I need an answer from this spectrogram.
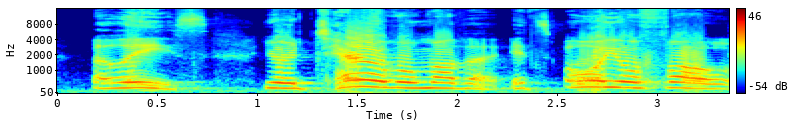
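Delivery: menacing, sinister monster-like voice. Narrator voicing a sinister voice speaking to a woman, sinister monster-like voice. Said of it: "Voice changes to a sinister, mon- monster-like effect".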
